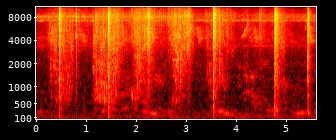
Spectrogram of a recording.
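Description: Hands splashing in shallow pond water: about five sharp splashes a little over a second apart.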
